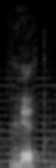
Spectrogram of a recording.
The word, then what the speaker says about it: moc: A, mok, B, pok, C, dniu, or D, Mike Krzyzewski?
